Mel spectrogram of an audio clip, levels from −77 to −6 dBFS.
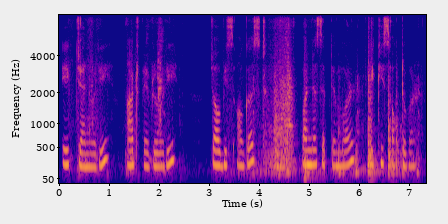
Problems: continuous background conversations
